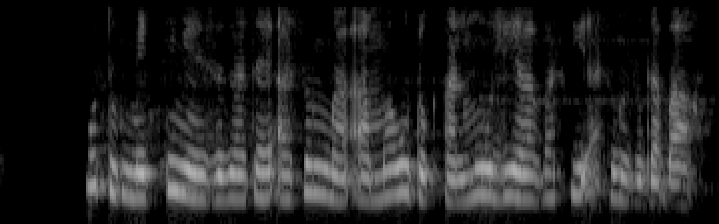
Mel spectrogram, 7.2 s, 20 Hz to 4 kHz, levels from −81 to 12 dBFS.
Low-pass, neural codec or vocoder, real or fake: 3.6 kHz; none; real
